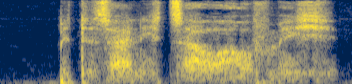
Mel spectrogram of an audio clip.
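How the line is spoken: Very soft whisper. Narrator (German): flüstert sie so leise, dass nur ich sie hören kann

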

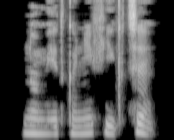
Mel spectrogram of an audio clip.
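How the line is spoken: Quiet. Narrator (Russian): тихо проговорил Рич

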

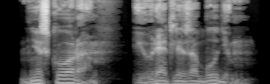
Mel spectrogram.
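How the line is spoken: Quiet. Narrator (Russian): негромко произнес Петр Дмитриевич

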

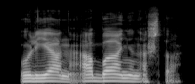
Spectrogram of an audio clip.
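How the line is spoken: Laughing speech. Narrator (Russian): сквозь смех говорит Иван

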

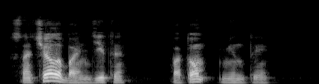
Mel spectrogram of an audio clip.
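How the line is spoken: Slow speech. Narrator (Russian): произнес Артем медленно

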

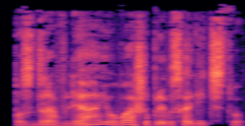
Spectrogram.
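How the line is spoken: Whisper. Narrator (Russian): прошептала княгиня Волконская

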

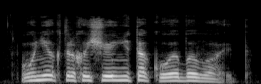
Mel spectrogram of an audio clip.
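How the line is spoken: Grumbled. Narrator (Russian): проворчал Егор

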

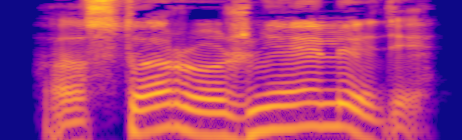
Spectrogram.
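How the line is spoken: Grumbling. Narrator (Russian): проворчал Алан

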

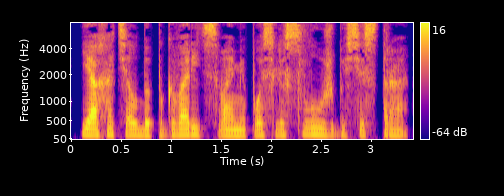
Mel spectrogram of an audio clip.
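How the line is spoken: Said quietly. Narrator (Russian): тихо сказал он

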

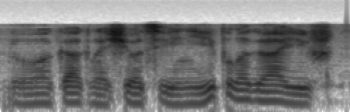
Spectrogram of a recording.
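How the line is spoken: Very quiet whisper. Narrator (Russian): уж совсем шепотом спрашивал Кишкин

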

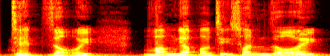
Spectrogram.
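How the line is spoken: Shriek. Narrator (Vietnamese): Dương Đồng rú lên

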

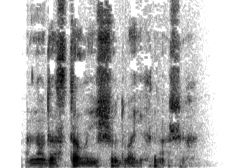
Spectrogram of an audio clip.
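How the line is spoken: Barely audible. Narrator (Russian): добавил он чуть слышно

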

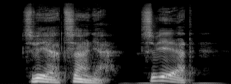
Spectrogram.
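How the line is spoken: Frantic joyful restrained whisper. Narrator (Russian): бешеный, еле сдерживаясь, зашептал он, хотя хотелось орать от радости во весь голос

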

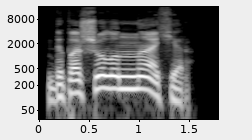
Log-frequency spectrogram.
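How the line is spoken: Angry, through gritted teeth. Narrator (Russian): злобно оскалился, процедив сквозь зубы

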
